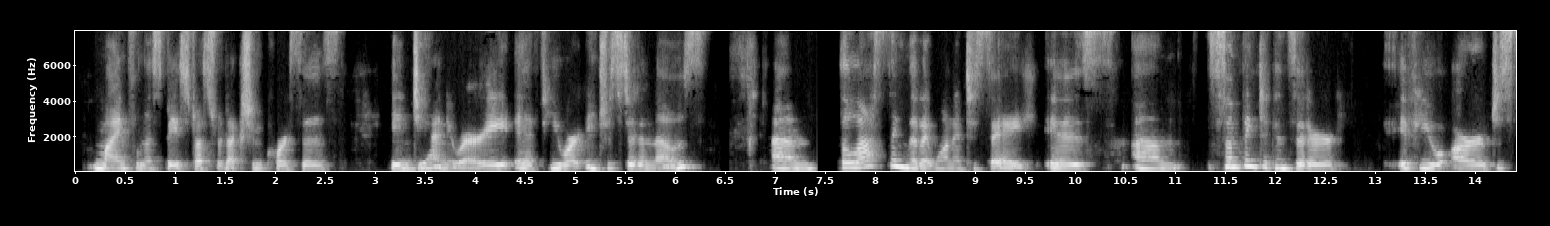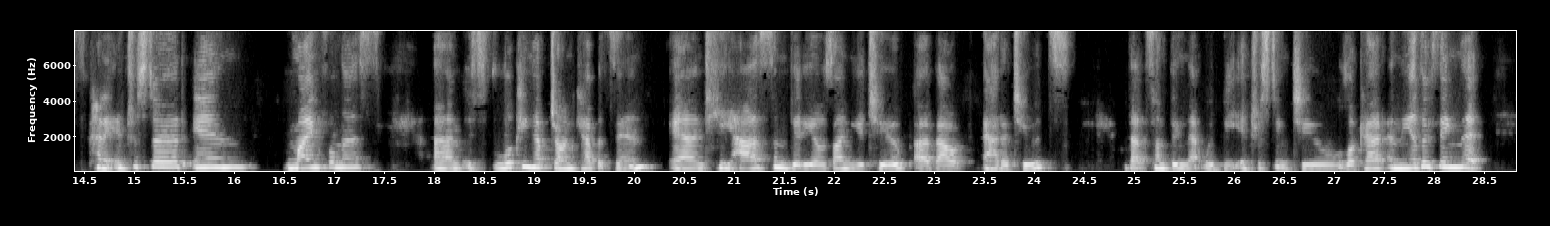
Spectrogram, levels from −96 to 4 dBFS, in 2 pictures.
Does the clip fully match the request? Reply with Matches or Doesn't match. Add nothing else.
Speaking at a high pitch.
Matches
